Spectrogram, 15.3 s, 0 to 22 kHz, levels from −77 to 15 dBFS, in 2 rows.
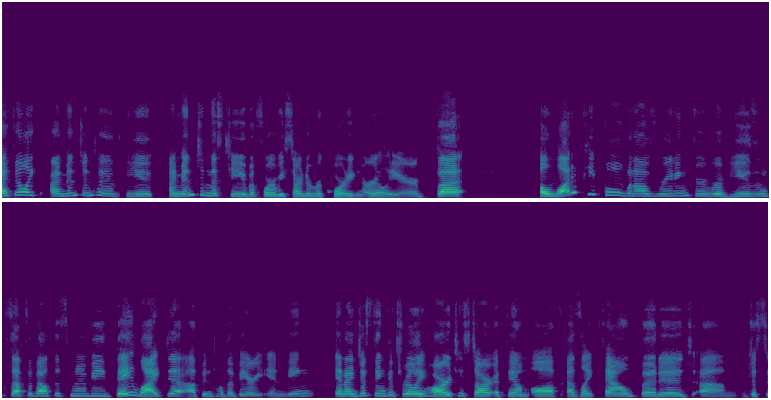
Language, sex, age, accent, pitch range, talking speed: English, female, 20-39, American, 190-250 Hz, 230 wpm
